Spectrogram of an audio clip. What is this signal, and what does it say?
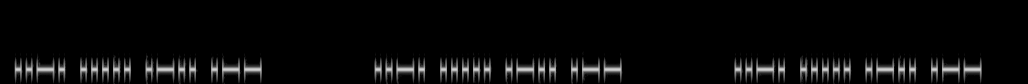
Morse code, heard as a keyed tone, about 22 wpm, 700 Hz. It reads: F5LW F5LW F5LW
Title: DXCC-100 Call Signs - 4 Characters - Repeated 3x - 22wpm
